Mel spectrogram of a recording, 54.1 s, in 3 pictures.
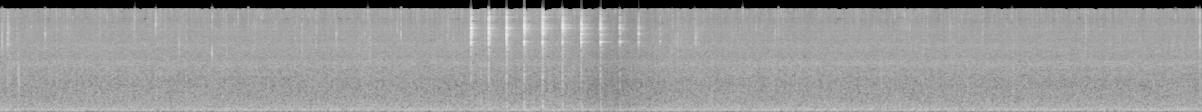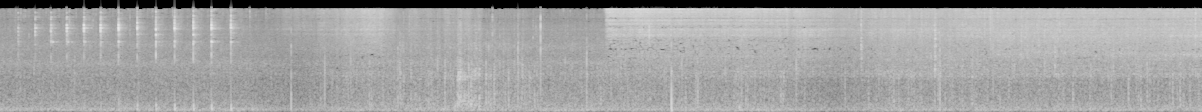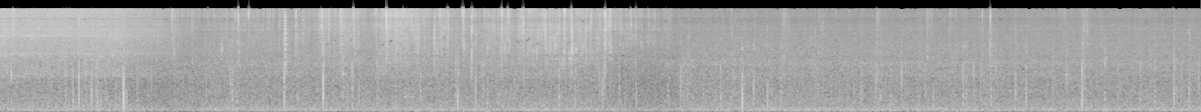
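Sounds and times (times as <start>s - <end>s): rain pattering on a tarp: 0.0s - 54.0s
sharp ticks of drops: 7.1s - 10.0s, 18.3s - 21.8s.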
